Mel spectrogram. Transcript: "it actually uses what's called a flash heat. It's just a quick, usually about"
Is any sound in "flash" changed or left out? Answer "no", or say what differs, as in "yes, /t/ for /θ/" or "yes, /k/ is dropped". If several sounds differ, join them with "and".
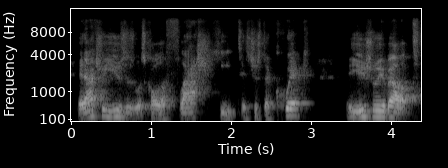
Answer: no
